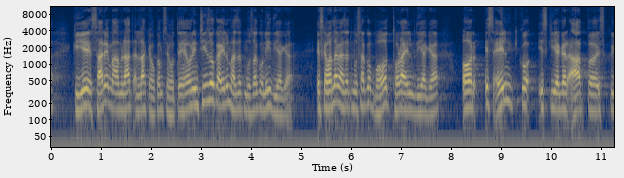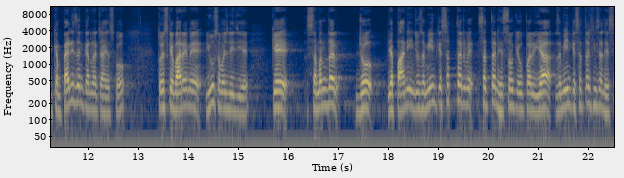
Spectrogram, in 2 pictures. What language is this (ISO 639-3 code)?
urd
